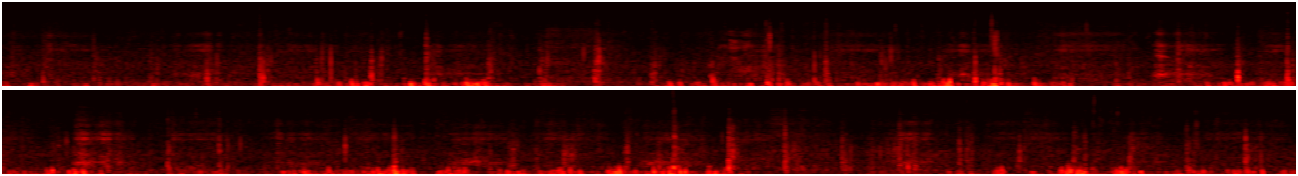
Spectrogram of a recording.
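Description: Footsteps crunch steadily on a dirt and gravel track.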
